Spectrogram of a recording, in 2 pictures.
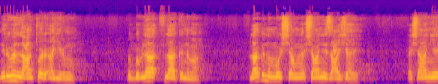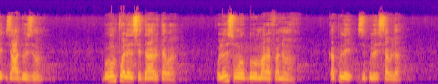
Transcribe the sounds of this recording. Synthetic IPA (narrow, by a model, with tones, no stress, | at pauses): nɨ˦ɾɨ˦ba˦n̩˦la˨ʔa˦n̩˦twa˦ɾɨ˨a˦ji˨ɾɨ˨mo˨ | bɛ˨ɡ͡bɨ˨bɨ˦la˦fɨ˦laː˨kɨ˦nɨ˨ma˨ | fɨ˨laː˦k̬ɨ˦nɨ˨mː˦o˦ʃɛ˦ŋa˦ɲɛ˦za˦˨ʔʒɛ˦hɪ˨ | ka˨ʃɛ˦ŋa˦ɲɛ˦za˦ʔdo˦zɨ˨ma˨ | bɛ˦mɨ˦pwɔ˦lɨ˦n̩˦sɨ˨daː˦ɾɨ˨ta˨ba˨ | po˨lɨ˦n̩˦sʊ˨ŋo˦ɡ͡bʊ˦ɾɨ˨ma˦ɾa˨fa˦nɨ˨ma˨ | ka˨pɨ˦lɨ˨zɨ˦pɨ˦lɨ˦sa˨bɨ˦la˨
